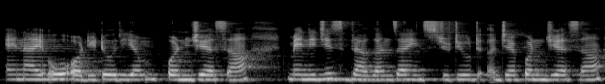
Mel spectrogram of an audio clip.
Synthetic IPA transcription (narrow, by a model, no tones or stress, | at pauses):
ɛnajoʔɔɖiʈoɾijəmpəɳd͡ʑeəsa | mɛnid͡ʑisbɾaɡãnt͡sainsʈiʈjuːʈd͡ʑɛpəɳd͡ʑeəsa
